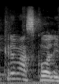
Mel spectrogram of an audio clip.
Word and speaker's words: Cremascoli: fugir do nome dele cremascoli e se pronuncia cremascoli mesmo alessandro gamo escolhe ele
